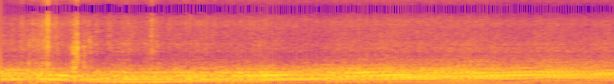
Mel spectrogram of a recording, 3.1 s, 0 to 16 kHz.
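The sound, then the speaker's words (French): The V8 engine of a two-door Ford Gran Torino revs steadily with a deep, throaty rumble and rising harmonic whine, loud and continuous for about three seconds with no voices. “Ford proposer cinq motorisations différentes sur base de V8 avec des cylindrées allant de 5,8 litres à 7,5 litres pour des puissances variant de 140 à 240 chevaux.”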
